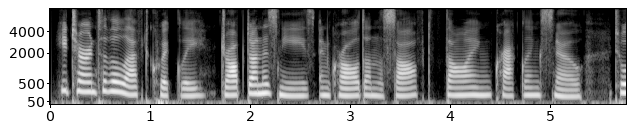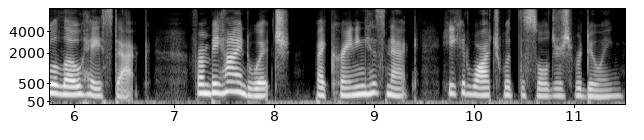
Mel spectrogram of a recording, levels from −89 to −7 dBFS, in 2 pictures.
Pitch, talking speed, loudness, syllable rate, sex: 205 Hz, 195 wpm, -19 LUFS, 4.8 syllables/s, female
